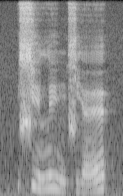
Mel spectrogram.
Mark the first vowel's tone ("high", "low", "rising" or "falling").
falling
